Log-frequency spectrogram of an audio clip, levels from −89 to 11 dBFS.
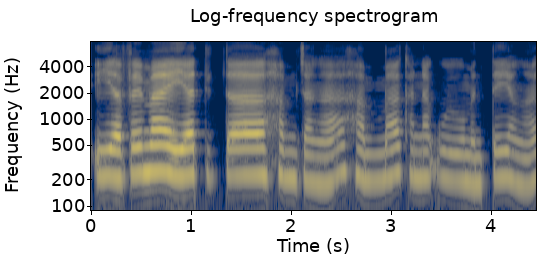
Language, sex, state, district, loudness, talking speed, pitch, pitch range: Wancho, female, Arunachal Pradesh, Longding, -17 LUFS, 160 wpm, 220 Hz, 205-230 Hz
